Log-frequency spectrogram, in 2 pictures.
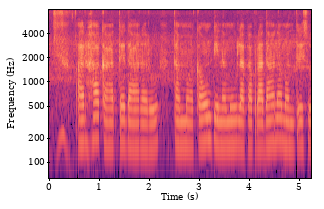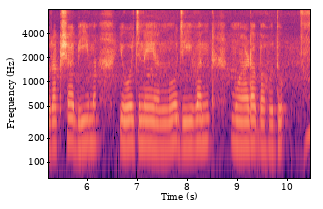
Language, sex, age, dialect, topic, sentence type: Kannada, female, 36-40, Mysore Kannada, banking, statement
